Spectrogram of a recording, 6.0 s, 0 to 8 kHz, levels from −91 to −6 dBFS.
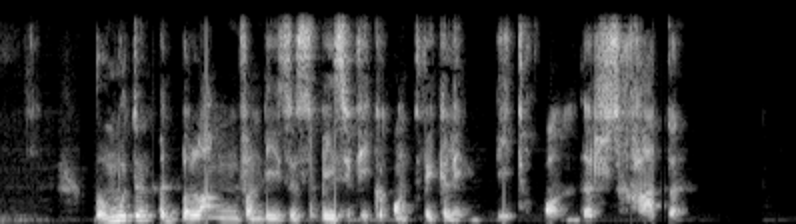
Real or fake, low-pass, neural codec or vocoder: real; 7.2 kHz; none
